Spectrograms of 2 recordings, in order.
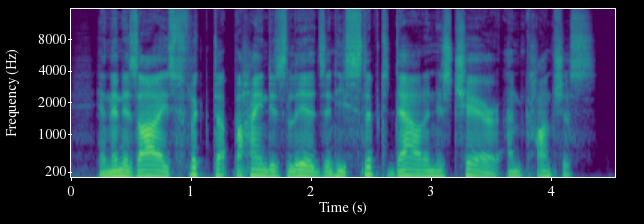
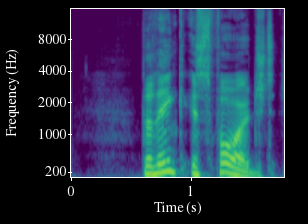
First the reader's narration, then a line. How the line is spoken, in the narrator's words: said formally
